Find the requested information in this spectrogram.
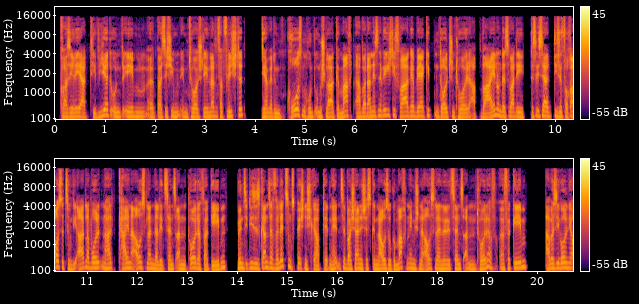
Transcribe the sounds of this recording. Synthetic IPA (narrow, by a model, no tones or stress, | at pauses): kv̥aːziʁeak̚tʰiviːɐtʊntʔeːbm̩ʔəːb̥aɪzɪçɪmɪ̰mtʰoːɐʃteːənlas̬n̩fɛɐp͡flɪçtət | z̥iːhaːmjaːdeːnɡ̥ʁoːsn̩ʁʊntʊmʃlaːk̚ɡ̥əmaχtʔaːbɐɾanɪs̬tjaːvɪɐklɪçd̥iːfʁ̥aːɡəveːɐɡiːp̚tn̩dɔʏt͡ʃn̩tʰoːɐɾɐʔa̰pvaɪnʊntd̥asv̥aːɐdiːd̥asɪstjaːd̥iːzəfoʁaʊsz̥ɛt͡sʊŋdiːʔaːdlɐvɔltn̩haltkʰaɪnəʔaʊslɛndɐlit͡sɛnt͡sa̰nntʰɔʏɾɐfɛɐɡeːbm̩ | vɛnziːdiːzəsɡ̥ant͡səfɛɐlɛt͡sʊŋspɛçnɪçtɡ̥əhaːp̚tʰhɛtn̩hɛtn̩ziːvaːɐʃaɪnlɪçd̥asɡ̥ənaʊzoːɡəmaχtnɛːmlɪçnəʔa̰ʊslɛndɐlit͡sɛnt͡sa̰nntʰɔʏɾɐfɛɐɡ̥eːbm̩ | ʔaːbɐziːvɔlənja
